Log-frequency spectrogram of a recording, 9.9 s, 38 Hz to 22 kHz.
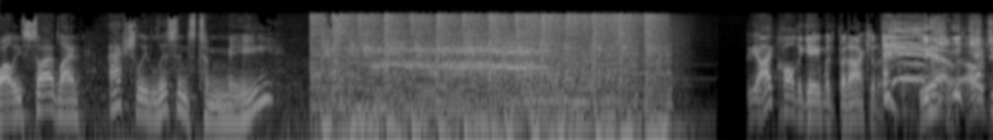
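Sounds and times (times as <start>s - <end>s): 
speech: 0.0s - 3.2s, 7.5s - 9.9s
loud car brake screech with harsh tire squeal: 3.6s - 5.7s
laughter: 8.8s - 9.9s.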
